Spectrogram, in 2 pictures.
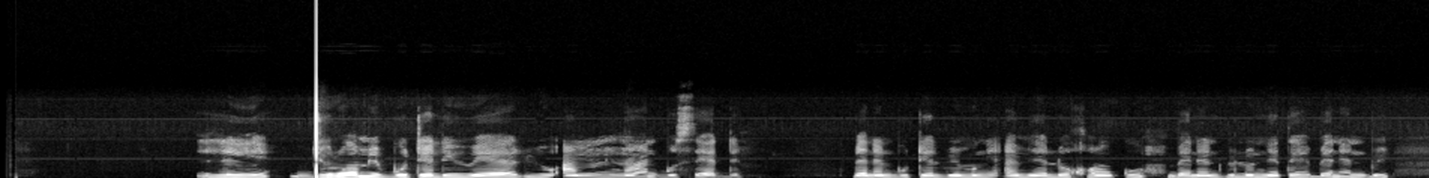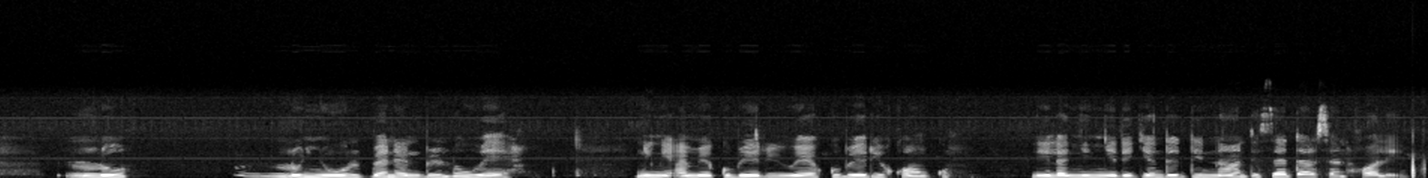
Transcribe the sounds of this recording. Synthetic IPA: liɟuɾoːmibuteliwɛːɾjuʔɐmnanbusɛd | bɛnɛnbutelbimuŋiʔamɛluxɔŋkubɛnɛnbilunɛtɛbɛnɛnbi | lu | uɲuːlbɛnɛnbiluwɛː | ɲiŋiʔɐmɛkubeːɾjiwɛkubeːɾjixɔŋku | nilɐɲiŋɲidiɟəndədinːaːntisɛdɐlsɛnxɔlḭ

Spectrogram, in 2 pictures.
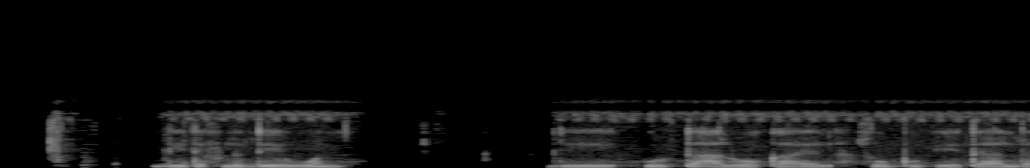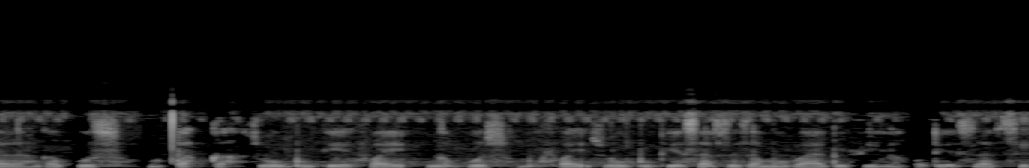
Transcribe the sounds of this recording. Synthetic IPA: lidɛfladɛwon | dikuɾtaːlɔkaːjlasɔbuɡɛtaːldaɾaŋɡavusmutakːasɔbuɡɛfajŋɡavusmɔfajsɔbuɡɛsasɛsamɔbaːbifiŋɡakɔtɛsa̰sɛ̥

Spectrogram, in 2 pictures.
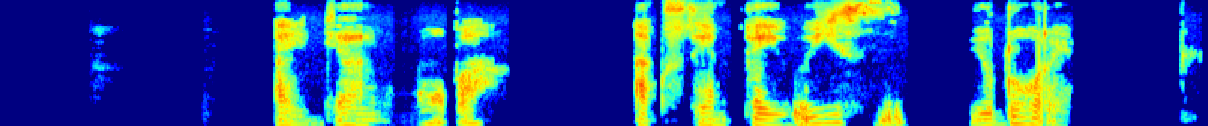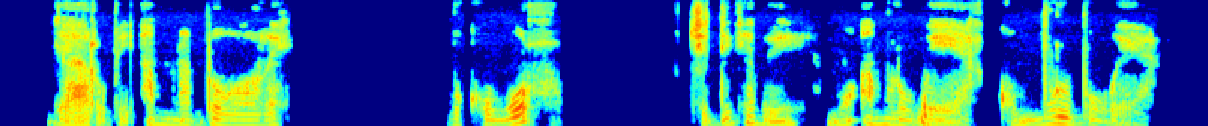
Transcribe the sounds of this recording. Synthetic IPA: ʔajd͡ʒalumɔba | ʔaksɛnkajwis | jɔdɔːɾɛ̰ | d͡ʒa̰ɾṵbḭʔamnadɔːɾɛ | bukʰɔwɔɾ | t͡ʃidiɡabimɔʔamluwɛɾkʰɔmbulbuwɛ̰ːɾ

